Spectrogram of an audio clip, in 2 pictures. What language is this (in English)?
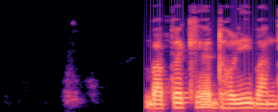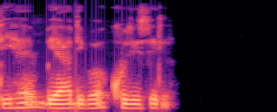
Assamese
